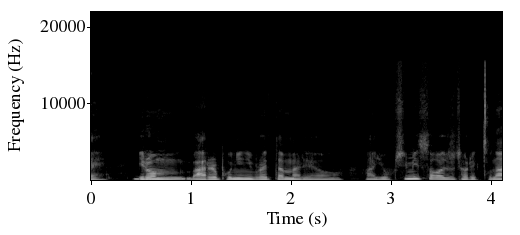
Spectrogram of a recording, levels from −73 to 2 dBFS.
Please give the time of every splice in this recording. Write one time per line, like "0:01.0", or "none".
none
